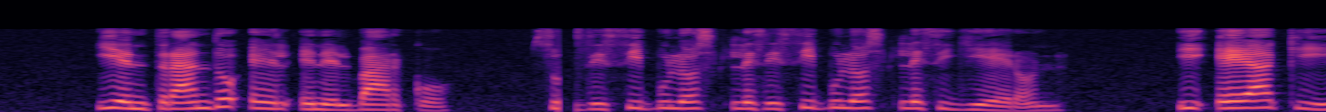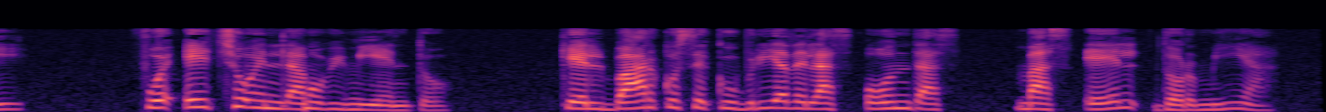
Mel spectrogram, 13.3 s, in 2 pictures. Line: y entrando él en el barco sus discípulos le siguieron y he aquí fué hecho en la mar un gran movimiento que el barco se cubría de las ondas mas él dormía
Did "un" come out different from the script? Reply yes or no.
yes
